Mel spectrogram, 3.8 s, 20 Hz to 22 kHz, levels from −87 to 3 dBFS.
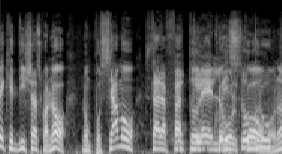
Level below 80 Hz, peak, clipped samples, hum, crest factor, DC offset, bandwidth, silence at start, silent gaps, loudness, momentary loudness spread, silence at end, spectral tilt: -38 dBFS; -2 dBFS; under 0.1%; none; 14 dB; under 0.1%; 16 kHz; 0 s; none; -15 LUFS; 5 LU; 0 s; -5.5 dB/octave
